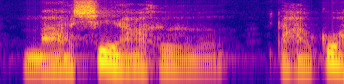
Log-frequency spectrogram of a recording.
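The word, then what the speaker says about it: משיח: 그리고 구약 성경 언어 히브리어로 발음하면 마시아흐라고 합니다.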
